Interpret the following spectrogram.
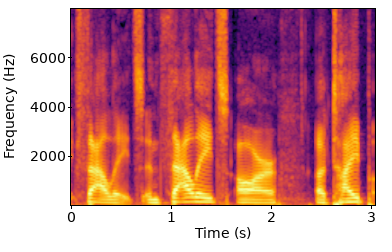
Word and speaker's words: phthalates: the introduction of phthalates it starts with a p p t h a l a t EES I think it's how you spell it you say phthalates and phthalates are a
